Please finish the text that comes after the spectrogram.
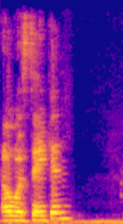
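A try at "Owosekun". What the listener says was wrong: Owoshikan. Owoshikan. Yeah, the S is pronounced more like a SH.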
